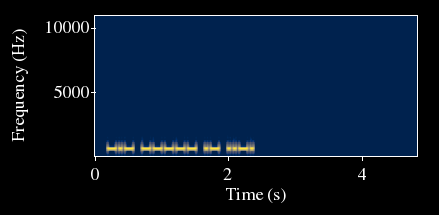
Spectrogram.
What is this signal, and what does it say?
Morse code, heard as a keyed tone, about 28 wpm, 700 Hz. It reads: K0AF
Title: USA Call Signs - 4 Characters - Repeated 2x - 28wpm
